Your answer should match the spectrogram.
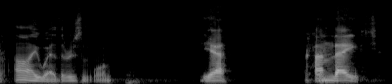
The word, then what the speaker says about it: Candace: Candace. Candace. Yes. Perfect. Candace. Got it. At least I'm not getting a surname wrong.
